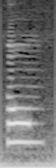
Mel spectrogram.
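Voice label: "dong" Mandarin Chinese, neutral tone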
